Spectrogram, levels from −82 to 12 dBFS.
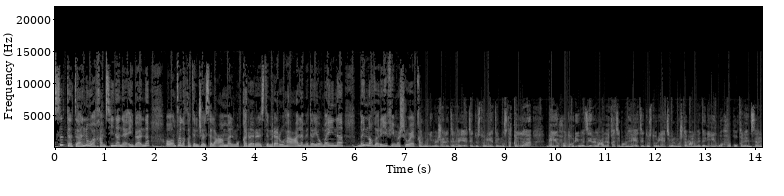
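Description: From 7.31 s to the end, interleaved audio is read as planar: each block's first half goes to the left channel and its second half to the right. Both halves play at half speed, so the sound drops an octave, and it is doubled and choppy from 21.33 ms blocks repeating at 46.9 Hz, which fits 1024-sample blocks.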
